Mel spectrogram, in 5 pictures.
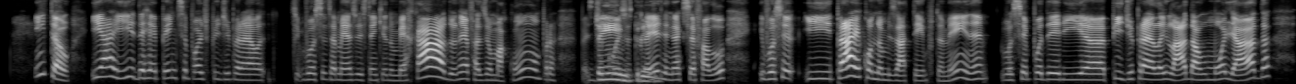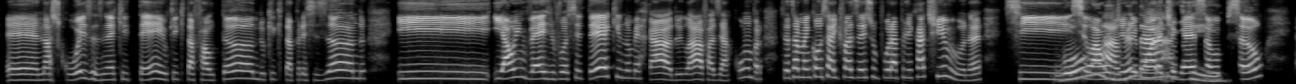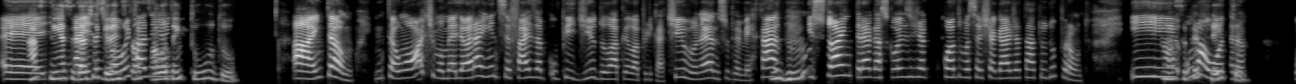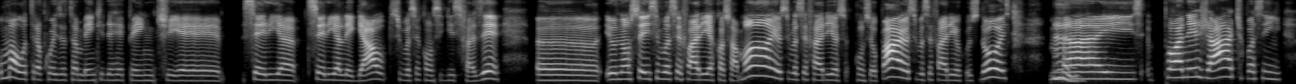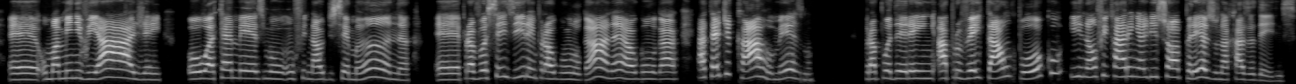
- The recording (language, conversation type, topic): Portuguese, advice, Como posso planejar uma viagem sem ficar estressado?
- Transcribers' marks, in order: none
